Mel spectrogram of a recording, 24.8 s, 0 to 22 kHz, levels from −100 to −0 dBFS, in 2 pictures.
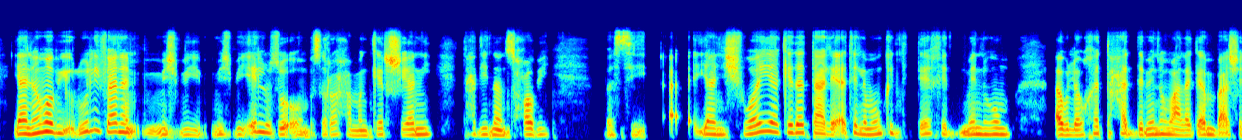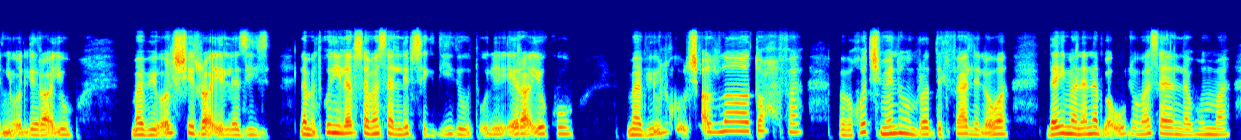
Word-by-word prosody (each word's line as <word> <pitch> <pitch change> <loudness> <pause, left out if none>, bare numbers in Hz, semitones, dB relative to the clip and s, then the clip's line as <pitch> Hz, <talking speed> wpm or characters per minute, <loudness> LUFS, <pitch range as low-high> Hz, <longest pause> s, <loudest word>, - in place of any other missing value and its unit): يعني 190 0 +5
هم 250 +3 +7
بيقولوا 235 +3 -2
لي 280 0 -2
فعلًا 245 -1 +2
مش - - -4
ب 160 -3 -8
مش 85 +2 -7
بيقلّوا 220 +8 -2
ذوقهم 175 -4 -2
بصراحة 165 -1 -5
ما 140 -1 -4
انكرش 170 +3 +2
يعني، 170 +3 0 0.3
تحديدًا 170 -4 -2
صحابي 170 0 -1 0.5
بس - - -4
ي - - -11 0.5
يعني 175 -2 -1
شوية 235 +10 +2
كده 225 0 +2
التعليقات 225 0 +1
اللي 190 -5 0
ممكن 190 +6 -2
تتاخد 100 - -8
منهم، 175 -4 0 0.5
أو 160 - +5
لو 155 0 -1
خدت 195 +3 -5
حد 165 - -2
منهم 175 +2 0
على 150 -1 +1
جنب 170 -2 +1
عشان - - 0
يقول - - -3
لي 160 - -1
رأيه، 155 +1 +1 0.6
ما 160 +1 +3
بيقولش 160 +8 +5
الرأي 185 -3 +4
اللذيذ، 155 0 -3 0.3
لما 175 -1 +3
تكوني 220 -2 +3
لابسة 110 - +4
مثلًا 195 +1 +3
لبس 175 0 0
جديد 175 +3 -9
وتقولي 160 - -6
إيه - - 0
رأيكم، 190 0 +1 0.5
ما 165 0 +2
بيقولولكيش 230 - +1
الله 265 +2 +2
تحفة، 240 - -5 0.4
ما 155 - -3
باخدش 220 +9 +3
منهم 195 -1 +2
رد 180 0 -2
الفعل 165 -4 -2
اللي - - -4
هو 185 0 +2 0.4
دايمًا 185 +3 +5
أنا 185 +2 +3
باقوله 185 0 -5
مثلًا 190 +1 +1
لو 160 -3 -4
هم 170 0 -3
175 Hz, 160 wpm, -24 LUFS, 165-205 Hz, 0.6 s, هم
